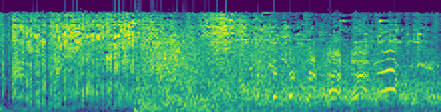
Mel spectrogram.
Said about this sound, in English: Exploding Barbie's filled with plastic explosives, so when you pull her hair...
